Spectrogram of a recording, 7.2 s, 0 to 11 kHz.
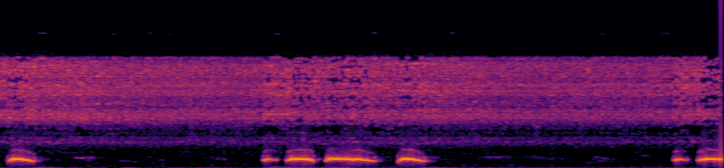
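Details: Spotted dove, from a set of calling, urging and cooing phrases used to stir decoy birds: a low cooing note, then a cluster of four mellow hooting coos near 2.7 s, a pause, and two more at the end.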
